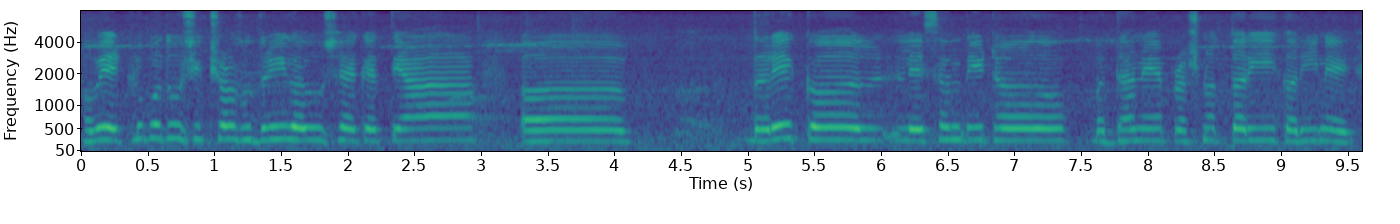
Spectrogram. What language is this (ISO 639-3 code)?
guj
